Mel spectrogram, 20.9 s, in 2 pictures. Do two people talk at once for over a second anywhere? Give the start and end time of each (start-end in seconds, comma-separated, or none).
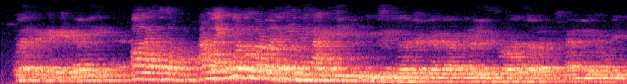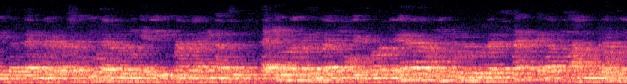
3.5-5.3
